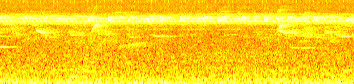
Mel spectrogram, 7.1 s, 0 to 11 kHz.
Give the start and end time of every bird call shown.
[0.00, 1.30] Boat-billed Flycatcher (Megarynchus pitangua)
[0.00, 7.09] Striped Cuckoo (Tapera naevia)
[6.20, 7.09] Bluish-fronted Jacamar (Galbula cyanescens)

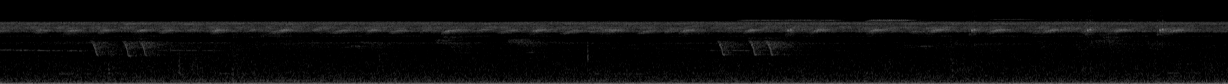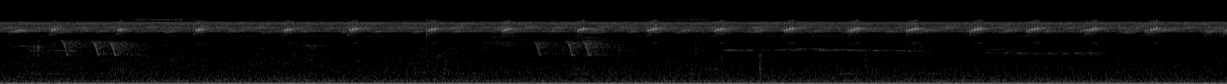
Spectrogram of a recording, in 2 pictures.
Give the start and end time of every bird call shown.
[0.00, 1.26] Black-faced Antthrush (Formicarius analis)
[0.00, 2.26] Little Tinamou (Crypturellus soui)
[0.76, 8.06] Buff-breasted Wren (Cantorchilus leucotis)
[6.86, 7.76] Little Tinamou (Crypturellus soui)
[9.06, 9.36] Hauxwell's Thrush (Turdus hauxwelli)
[10.66, 11.46] unidentified bird
[12.56, 13.66] Buff-breasted Wren (Cantorchilus leucotis)
[15.16, 15.56] Hauxwell's Thrush (Turdus hauxwelli)
[17.36, 18.56] Buff-breasted Wren (Cantorchilus leucotis)
[19.26, 21.66] Black-faced Antthrush (Formicarius analis)
[22.06, 23.46] unidentified bird

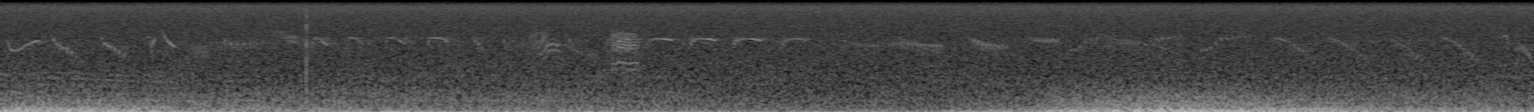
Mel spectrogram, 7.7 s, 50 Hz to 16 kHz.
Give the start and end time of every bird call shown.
[0.00, 7.67] Eurasian Skylark (Alauda arvensis)
[2.61, 3.21] Hawaii Amakihi (Chlorodrepanis virens)

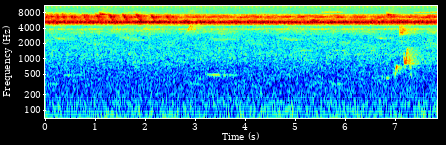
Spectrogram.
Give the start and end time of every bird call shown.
[0.00, 7.86] Hauxwell's Thrush (Turdus hauxwelli)
[6.69, 7.59] Russet-backed Oropendola (Psarocolius angustifrons)

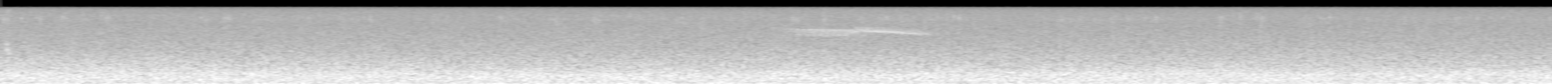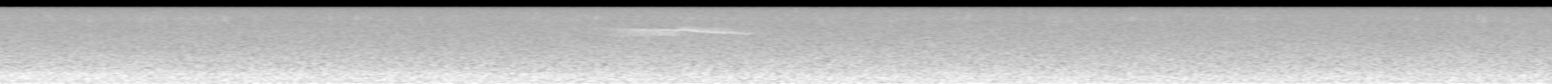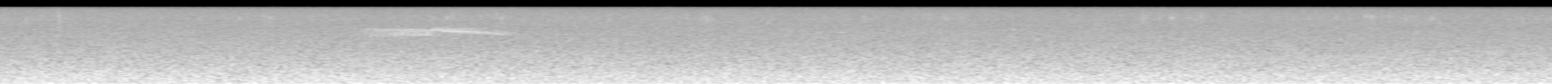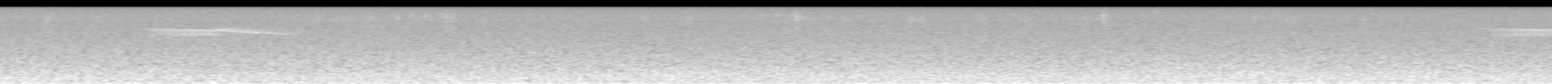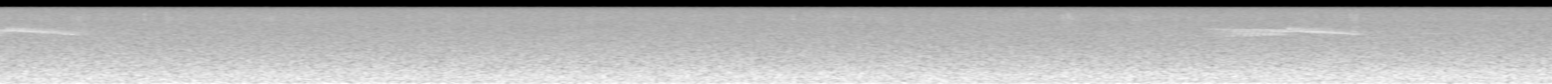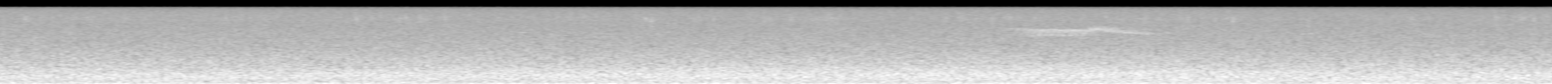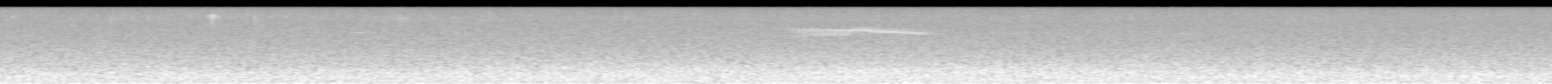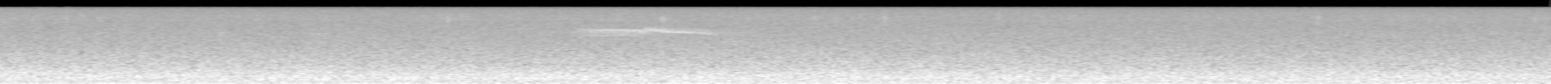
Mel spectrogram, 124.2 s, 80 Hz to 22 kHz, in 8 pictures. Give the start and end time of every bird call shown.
[6.84, 9.84] Orange-crowned Warbler (Leiothlypis celata)
[21.54, 24.04] Orange-crowned Warbler (Leiothlypis celata)
[34.04, 36.44] Orange-crowned Warbler (Leiothlypis celata)
[47.14, 50.04] Orange-crowned Warbler (Leiothlypis celata)
[60.64, 63.54] Orange-crowned Warbler (Leiothlypis celata)
[74.04, 76.34] Orange-crowned Warbler (Leiothlypis celata)
[87.34, 89.64] Orange-crowned Warbler (Leiothlypis celata)
[96.14, 97.34] Pacific-slope Flycatcher (Empidonax difficilis)
[99.84, 103.54] Orange-crowned Warbler (Leiothlypis celata)
[113.94, 116.44] Orange-crowned Warbler (Leiothlypis celata)

